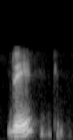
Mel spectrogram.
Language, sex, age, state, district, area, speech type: Sanskrit, male, 18-30, Kerala, Thiruvananthapuram, urban, conversation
